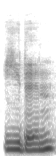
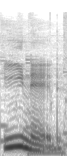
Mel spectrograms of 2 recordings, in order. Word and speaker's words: Enid: think or feel too much where with Eda Eden how do you pronounce this in it Enid that is a weird word to say sorry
